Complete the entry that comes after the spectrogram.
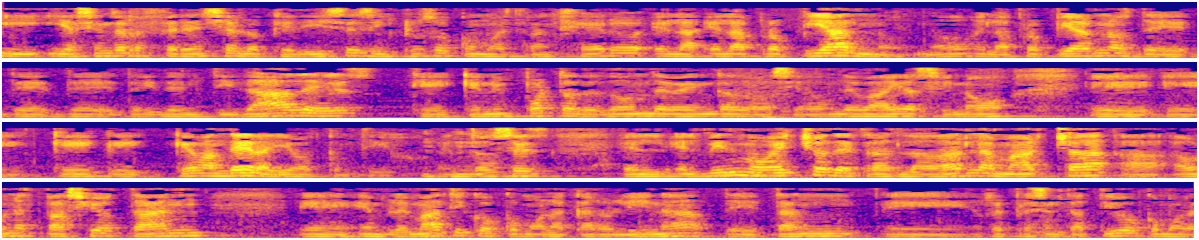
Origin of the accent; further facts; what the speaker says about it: Havana, Cuba; now in Ecuador; Soy originalmente de La Habana, Cuba.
